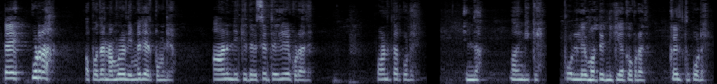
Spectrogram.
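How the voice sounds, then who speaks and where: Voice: mid-range voice, steady tone, rapid-fire, lightly acted. A voice actor playing a blunt, commanding older village brother in a cartoon, with a Tirunelveli Tamil accent. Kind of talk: cartoon voice acting.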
